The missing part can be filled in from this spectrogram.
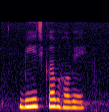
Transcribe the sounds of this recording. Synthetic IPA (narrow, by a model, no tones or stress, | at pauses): biːd͡ʒkəbɦobe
